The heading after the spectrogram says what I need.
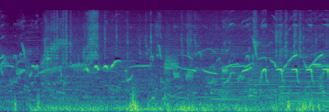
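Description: Red-whiskered bulbuls sing quick, bubbly whistled phrases that rise and fall, several birds overlapping, over a low background rumble.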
